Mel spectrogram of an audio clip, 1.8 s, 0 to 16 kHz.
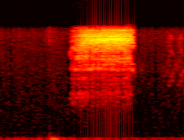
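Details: A single barn owl screech, recorded 11 May 2019 at 23:34: a loud hissing rasp of roughly two-thirds of a second, preceded by a soft low knock, with near silence around it.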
